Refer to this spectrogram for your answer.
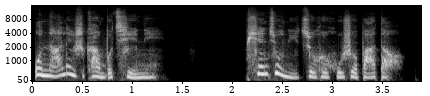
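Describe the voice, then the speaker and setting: A man reading an audiobook, voicing a proud, cool young swordswoman who turns shy, with curt, sharp retorts. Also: sits high, very animated, moderate pace, breathy edge, dry recording, studio quality, pitched above the performer's own voice, exaggerated voice. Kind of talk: audiobook character voice.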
